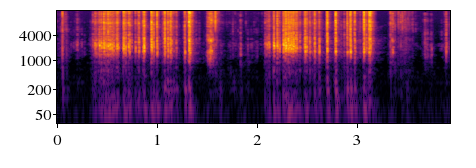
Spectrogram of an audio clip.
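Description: A utility knife blade scrapes and carves powdery layers off a hand-sized, dry, crumbly yellow and pink soap ball (bath bomb) held in hands with long red nails. Two bursts of bright, gritty, crunchy scraping are heard, each made of quick rasping strokes centered around 2 kHz with almost no low end. Each stroke stops dead with no ring, leaving a dry, crisp crackle.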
